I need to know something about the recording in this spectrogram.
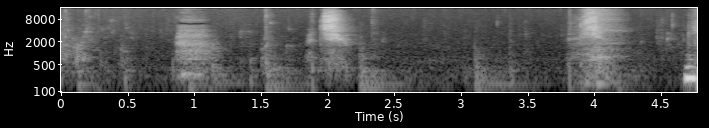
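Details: Fake sneezing: two sharp hissing sneeze-like bursts with quiet breaths between; simulated, not real sneezes.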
